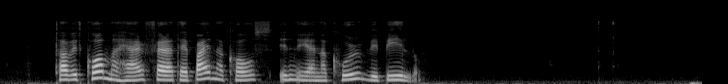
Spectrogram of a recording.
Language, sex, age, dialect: Faroese, female, 15-35, Suðurstreymoy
